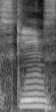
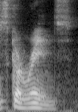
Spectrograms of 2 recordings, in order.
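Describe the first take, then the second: First: The name is said without an R sound. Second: The name is said with an R sound. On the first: This is the game's later, switched pronunciation. "more like a Skeens thing" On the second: This is how the game's announcers first said it. "I don't know where they got the R from"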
